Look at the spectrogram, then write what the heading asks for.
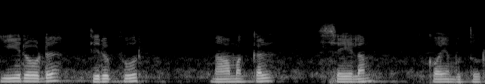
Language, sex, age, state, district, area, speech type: Tamil, male, 18-30, Tamil Nadu, Erode, rural, spontaneous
